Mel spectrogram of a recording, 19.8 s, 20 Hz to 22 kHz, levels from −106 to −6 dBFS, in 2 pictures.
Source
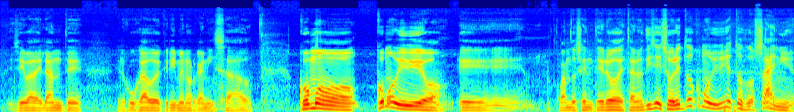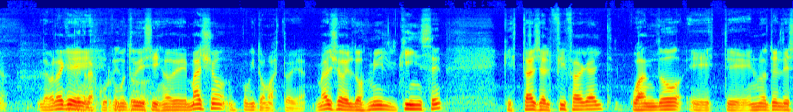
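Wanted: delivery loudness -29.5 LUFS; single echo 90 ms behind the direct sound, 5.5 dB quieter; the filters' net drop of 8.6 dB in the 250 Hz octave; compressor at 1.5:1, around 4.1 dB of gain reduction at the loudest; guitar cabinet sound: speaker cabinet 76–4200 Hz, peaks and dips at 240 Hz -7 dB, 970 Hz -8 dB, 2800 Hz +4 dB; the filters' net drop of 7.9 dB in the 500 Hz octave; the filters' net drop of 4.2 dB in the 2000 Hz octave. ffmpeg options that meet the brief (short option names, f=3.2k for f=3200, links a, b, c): -af "equalizer=f=250:t=o:g=-6,equalizer=f=500:t=o:g=-7,equalizer=f=2k:t=o:g=-6,acompressor=threshold=-31dB:ratio=1.5,highpass=76,equalizer=f=240:t=q:w=4:g=-7,equalizer=f=970:t=q:w=4:g=-8,equalizer=f=2.8k:t=q:w=4:g=4,lowpass=f=4.2k:w=0.5412,lowpass=f=4.2k:w=1.3066,aecho=1:1:90:0.531,volume=4.5dB"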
